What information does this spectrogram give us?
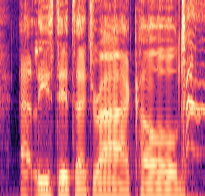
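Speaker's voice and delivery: broad, slow Oklahoma drawl, laid on thick. Retelling a companion's remark in the cold rain: imitating Chris's thick Oklahoma accent. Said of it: "in his thick Oklahoma accent".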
